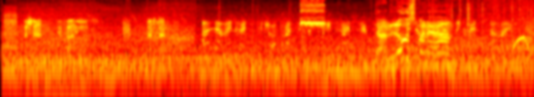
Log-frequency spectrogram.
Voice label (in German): Einheit Drei Einheit Zwei Funk Zentrale; The Wire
